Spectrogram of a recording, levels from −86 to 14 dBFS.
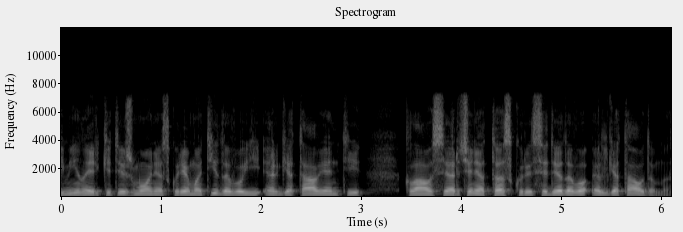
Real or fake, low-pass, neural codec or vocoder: real; 7.2 kHz; none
